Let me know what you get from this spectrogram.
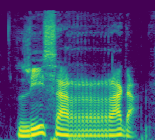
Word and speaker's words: Lizarraga: I hope I'm pronouncing that right. Lizarraga. – I would say it's probably about a 5% chance that you're pronouncing it right. – Lizarraga. I think I got that right, including the trill door. – That's about right, yeah.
